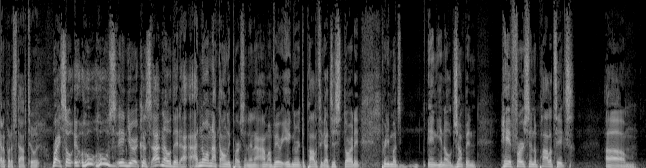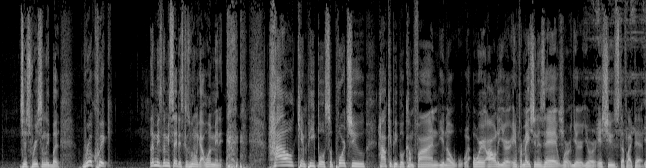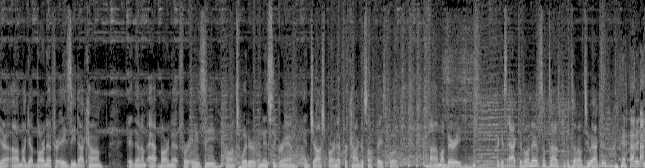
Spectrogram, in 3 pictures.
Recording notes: Joins us in-studio to discuss his campaign and being a Republican candidate in 2020. Calls from the audience.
